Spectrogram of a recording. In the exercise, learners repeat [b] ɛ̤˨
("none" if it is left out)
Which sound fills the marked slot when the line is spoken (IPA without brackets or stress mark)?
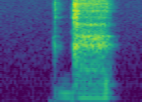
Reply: ɡ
